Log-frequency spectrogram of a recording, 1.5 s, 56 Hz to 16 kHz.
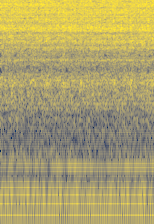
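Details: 1971 Plymouth Scamp at idle after vacuum leaks were plugged, timing unchanged: low, steady, even pulse with no misses, stumble or hiss, running very smooth; normal idle.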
